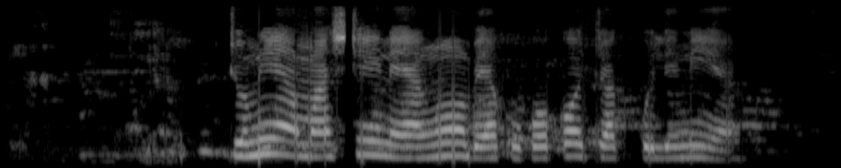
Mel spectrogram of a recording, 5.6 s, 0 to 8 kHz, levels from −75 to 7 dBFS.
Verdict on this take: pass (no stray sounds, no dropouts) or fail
fail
